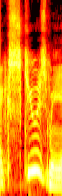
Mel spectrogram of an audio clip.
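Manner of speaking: light but stern tone. Shopper whose cart bumped another, getting no reply to an apology: light but stern. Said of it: "I say with a light but stern tone".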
